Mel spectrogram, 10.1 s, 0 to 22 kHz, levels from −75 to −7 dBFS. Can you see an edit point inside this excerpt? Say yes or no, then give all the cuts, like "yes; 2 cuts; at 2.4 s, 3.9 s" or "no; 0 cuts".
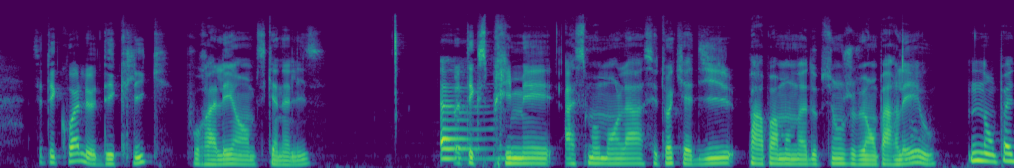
no; 0 cuts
